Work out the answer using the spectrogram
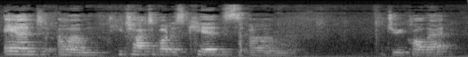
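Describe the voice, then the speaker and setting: A woman speaks in a lowish voice, heard from a distance in an echoing room with faint noise. She is a prosecutor questioning a witness, formal and procedural in her delivery. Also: fairly even intonation, unhurried.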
